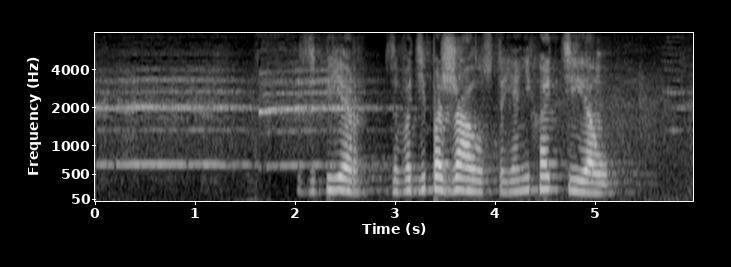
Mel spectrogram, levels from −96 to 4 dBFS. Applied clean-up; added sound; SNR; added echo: none; Train; 13 dB; reverberation time 0.5 s.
